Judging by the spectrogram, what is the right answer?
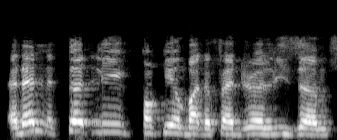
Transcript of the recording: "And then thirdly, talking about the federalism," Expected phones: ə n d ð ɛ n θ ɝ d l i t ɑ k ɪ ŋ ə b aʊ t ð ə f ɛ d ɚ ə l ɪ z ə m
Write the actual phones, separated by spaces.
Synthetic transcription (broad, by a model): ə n d ɛ n t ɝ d l i t ɑ k ɪ ŋ ə b aʊ t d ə f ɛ d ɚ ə l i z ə m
